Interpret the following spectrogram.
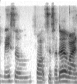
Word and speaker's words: Maison Francis: This, I don't know how to pronounce it, but it's Maison Français. Maison Français. Is it Français? Maison Français. Français. I have no idea. I'm messing around. Yeah, it's actually Maison Francis.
